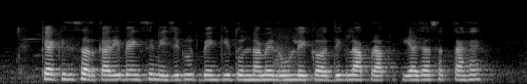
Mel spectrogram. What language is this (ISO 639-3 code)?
hin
